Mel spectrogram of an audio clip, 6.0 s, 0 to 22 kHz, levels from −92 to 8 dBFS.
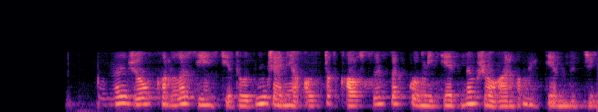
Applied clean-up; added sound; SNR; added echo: neural mask model DeepFilterNet 3.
